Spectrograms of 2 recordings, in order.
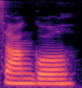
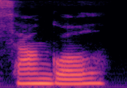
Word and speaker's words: Sangoel: next my name is sangol he said before the coach could say it wrong as sangol walked home from practice one of his teammates ran up hey sango my name is sangol he called softly as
